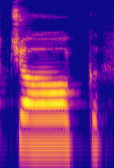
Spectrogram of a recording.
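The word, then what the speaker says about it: chalk: फिर यहाँ पर है एल के में, ठीक है, यहाँ पर जैसे वॉक, टॉक, चौक, ये जो एल के में एल है ना वो साइलेंट है, के नहीं है, ठीक है।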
